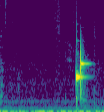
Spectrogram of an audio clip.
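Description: Google Home smart speaker sounding a short electronic chime about one and a half seconds in: two quick notes, the second higher than the first.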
